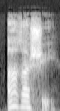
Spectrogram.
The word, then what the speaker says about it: arracher: Arracher. Okay, don't pronounce the double R, sorry, it's just like if you would have only one. Arracher.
